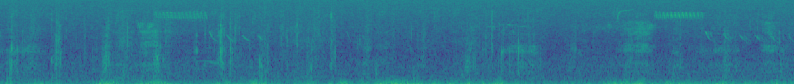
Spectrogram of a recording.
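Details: Irregular, dull clip-clop hoofbeats of a horse on soft ground during horse riding classes at Hahamongna Watershed Park, Pasadena, California, over a low outdoor rumble with a few faint, high bird chirps.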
